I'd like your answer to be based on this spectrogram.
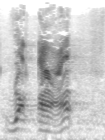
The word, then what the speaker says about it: ra'ah: Ra'ah. Okay, that's how you say it. It's ra'ah.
